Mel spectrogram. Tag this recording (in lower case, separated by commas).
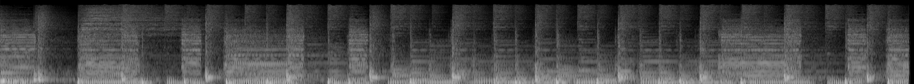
guitar, rock and roll, musical instrument, music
